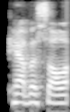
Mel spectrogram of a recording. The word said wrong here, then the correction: Caviezel: I can't pronounce his name correctly. Anyway, another Caviezel. Rabbit. Caviezel. Thank you.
